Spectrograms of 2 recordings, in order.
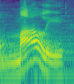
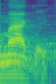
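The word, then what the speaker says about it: Magli: I think it's hilarious the way in which Christopher a real Italian mispronounces Bruno Mali as Bruno magley during the OJ Simpson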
